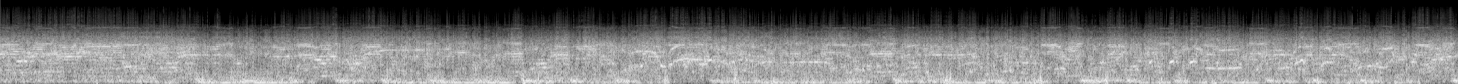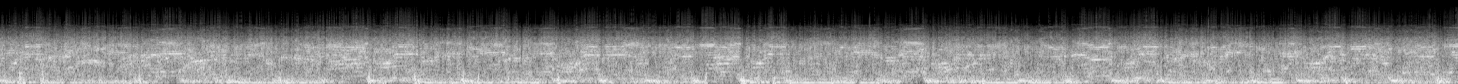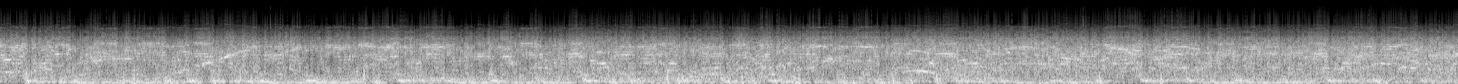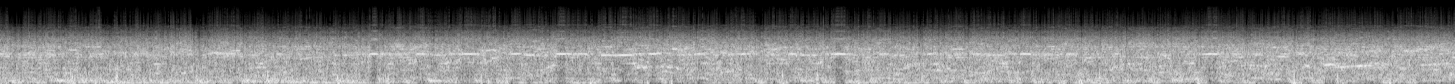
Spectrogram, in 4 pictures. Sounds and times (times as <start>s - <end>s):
Music: 0.0s - 58.2s.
